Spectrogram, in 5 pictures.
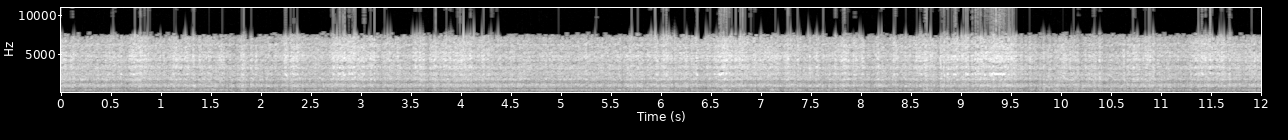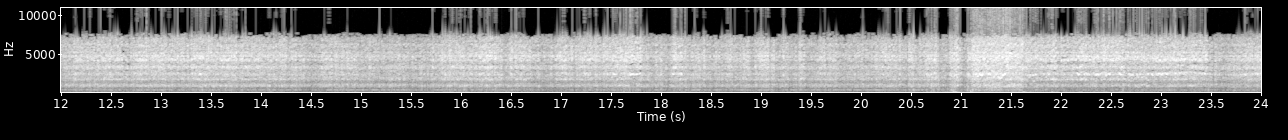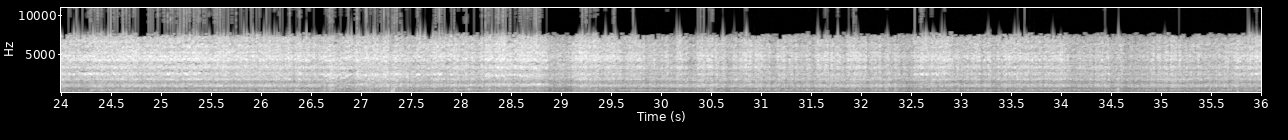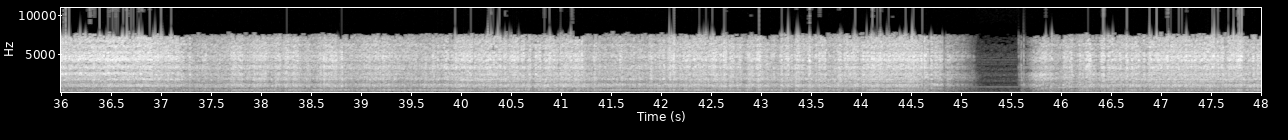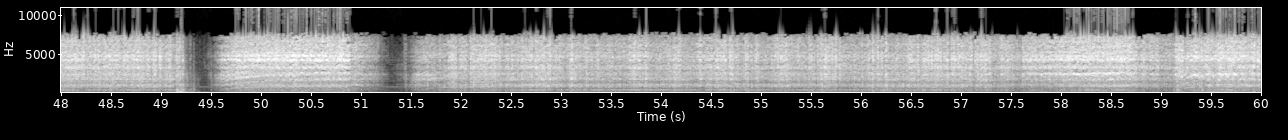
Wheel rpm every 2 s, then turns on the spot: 220, 220, 230, 230, 220, 220, 230, 230, 230, 230, 230, 220, 220, 220, 260, 210, 220, 220, 220, 230, 220, 210, 100, 190, 170, 130, 210, 240, 220, 210.
none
